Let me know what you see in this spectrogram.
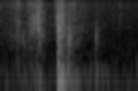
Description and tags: me jumping in front of the microphone inside my silent room.
step, shoe, footstep, jump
